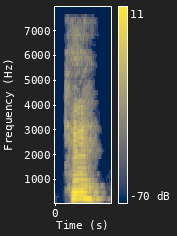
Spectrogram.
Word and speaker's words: che: you were like with ke tipo say i'll say that one again notice i'm not saying chair tipo it's k c h makes a k sound and k tip will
